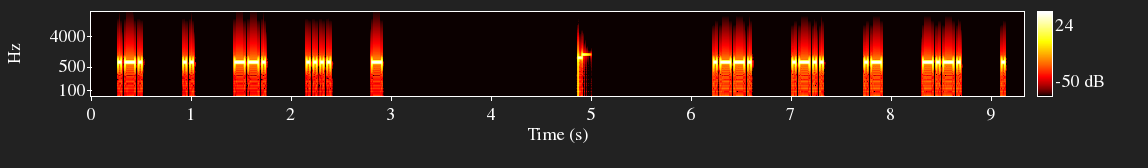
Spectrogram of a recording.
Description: Morse code, heard as a keyed tone, about 36 wpm, spaced as for 16 wpm, 700 Hz. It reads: RIGHT PLACE
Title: 4x Character Spacing - Top 200 Words - 35wpm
